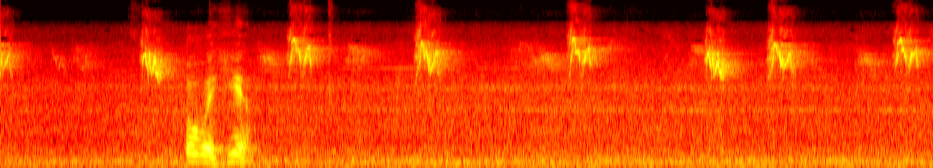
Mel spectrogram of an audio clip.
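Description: Small birds chirp in a garden with short, sharp, high tweets repeating at irregular intervals, moderately close over a soft background hum, while a person briefly speaks.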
